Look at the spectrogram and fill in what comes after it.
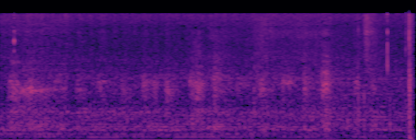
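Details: A jealous, grumpy female Belgian Shepherd Groenendael growls low and steadily at a Husky that won't share the couch with her, while a person talks gently.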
